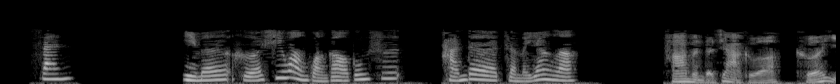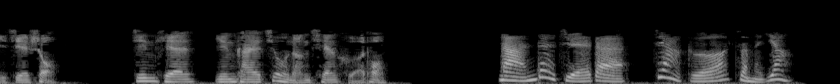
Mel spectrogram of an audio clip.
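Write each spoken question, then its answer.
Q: 男的觉得价格怎么样?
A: 可以接受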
